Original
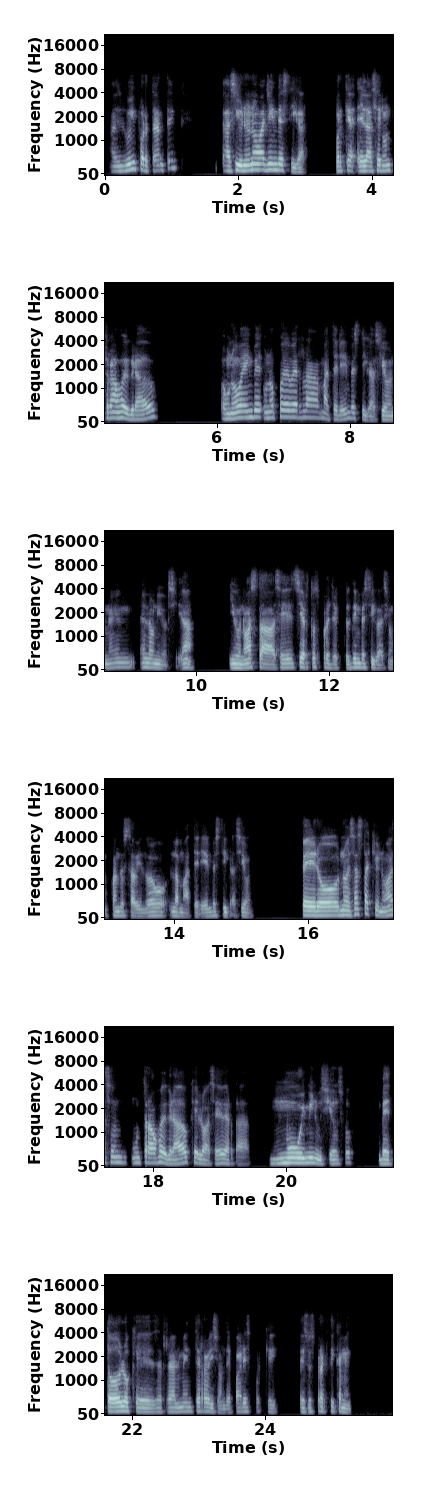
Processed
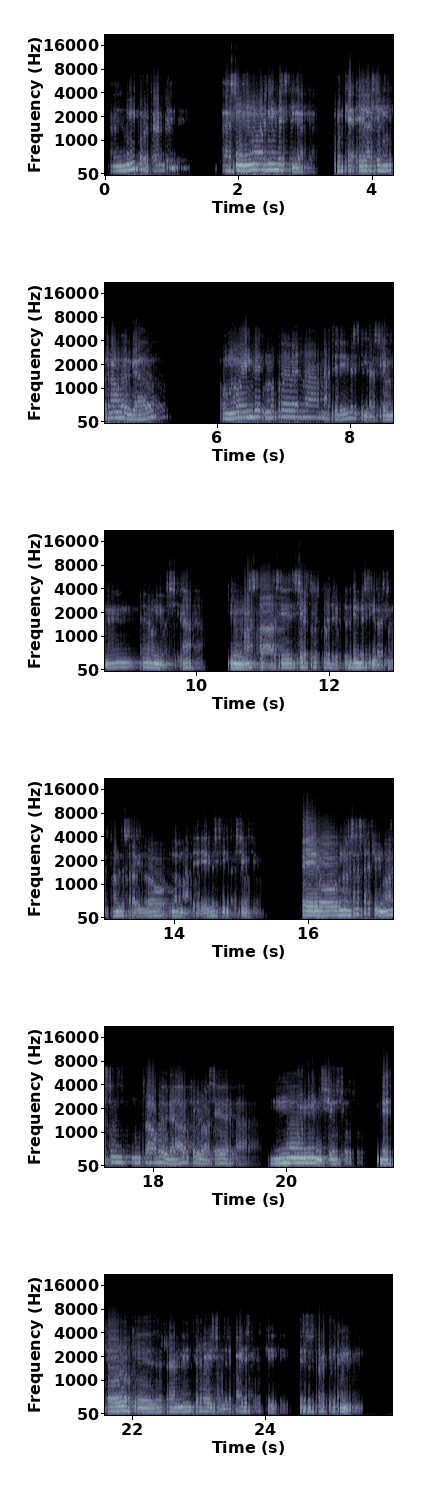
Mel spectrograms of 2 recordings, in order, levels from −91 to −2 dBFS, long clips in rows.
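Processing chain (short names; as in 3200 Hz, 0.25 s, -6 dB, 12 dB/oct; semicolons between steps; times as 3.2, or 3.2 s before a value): local time reversal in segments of 40 ms; tube stage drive 22 dB, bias 0.3; band shelf 750 Hz -10 dB 2.5 oct; added harmonics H 2 -9 dB, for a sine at -19.5 dBFS; outdoor echo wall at 30 m, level -15 dB; gain -2.5 dB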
